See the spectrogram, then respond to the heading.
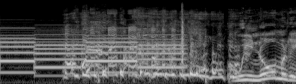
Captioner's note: siren stops; siren wailing; kids laugh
